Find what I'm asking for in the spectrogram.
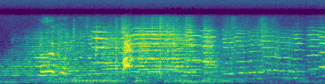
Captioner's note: dramatic music; Ohtao shouts; dramatic music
